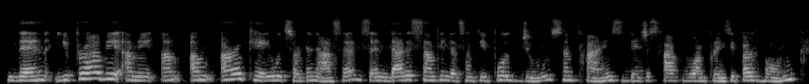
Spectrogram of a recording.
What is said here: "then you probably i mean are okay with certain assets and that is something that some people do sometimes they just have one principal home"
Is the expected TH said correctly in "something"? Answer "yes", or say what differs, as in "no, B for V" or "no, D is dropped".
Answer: no, T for TH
